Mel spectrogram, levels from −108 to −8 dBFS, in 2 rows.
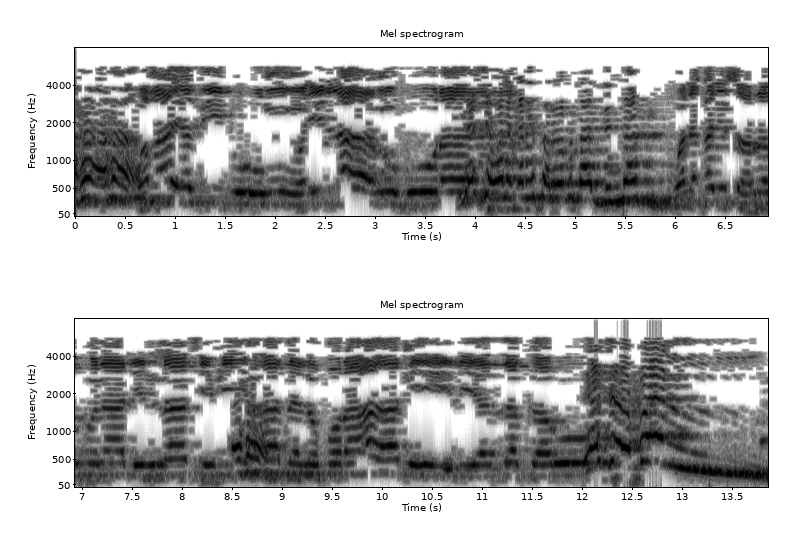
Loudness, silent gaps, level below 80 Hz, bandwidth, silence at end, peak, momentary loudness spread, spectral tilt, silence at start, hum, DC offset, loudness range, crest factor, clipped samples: -11 LUFS; none; -52 dBFS; 5.8 kHz; 0 s; 0 dBFS; 5 LU; -6.5 dB/octave; 0 s; none; under 0.1%; 2 LU; 12 dB; under 0.1%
